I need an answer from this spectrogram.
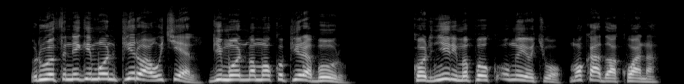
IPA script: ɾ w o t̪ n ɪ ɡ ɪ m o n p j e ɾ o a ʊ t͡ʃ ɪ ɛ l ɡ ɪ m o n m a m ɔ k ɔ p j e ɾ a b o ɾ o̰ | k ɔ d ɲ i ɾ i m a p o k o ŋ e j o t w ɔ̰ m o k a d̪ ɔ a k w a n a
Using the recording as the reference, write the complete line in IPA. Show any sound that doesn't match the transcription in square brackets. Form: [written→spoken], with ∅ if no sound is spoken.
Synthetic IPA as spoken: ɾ w o t̪ n ɪ ɡ ɪ m o n p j e ɾ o a ʊ t͡ʃ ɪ ɛ l ɡ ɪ m o n m a m ɔ k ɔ p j e ɾ a b o ɾ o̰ | k ɔ d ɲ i ɾ i m a p o k o ŋ e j o [t→t͡ʃ] w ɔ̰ m [o→ɔ] k a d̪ ɔ a k w a n a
